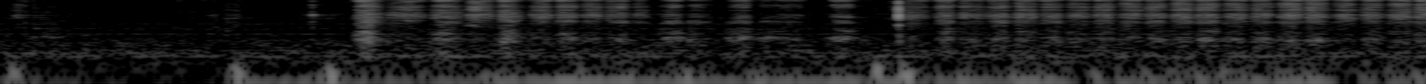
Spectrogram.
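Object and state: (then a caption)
Pencil shading on a paper sketchbook page. A teal colored pencil shades the right page of an open paper sketchbook with fast back-and-forth strokes. After a quiet start, soft scratchy rubbing builds into a steady, bright papery hiss with a few sharper strokes and low thumps, continuing to the end.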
